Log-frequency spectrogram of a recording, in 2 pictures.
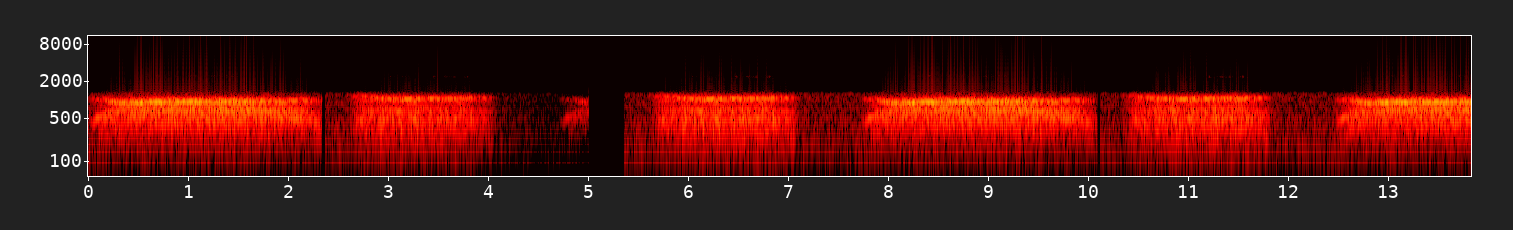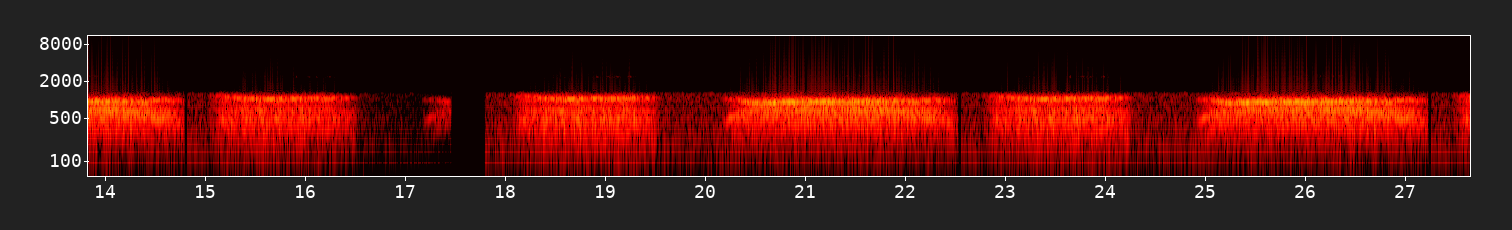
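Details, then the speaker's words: Normal bronchial breath sounds over the trachea and larynx: loud, hollow, tubular breathing at about 13 breaths a minute, more prominent on expiration. "The second normal breath sound we want to listen to is the bronchial sound, and this is heard over the trachea and the larynx and is more prominent upon expiration. Let's listen to the bronchial sound."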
